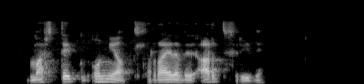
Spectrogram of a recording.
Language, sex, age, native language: Icelandic, male, 20-29, Icelandic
